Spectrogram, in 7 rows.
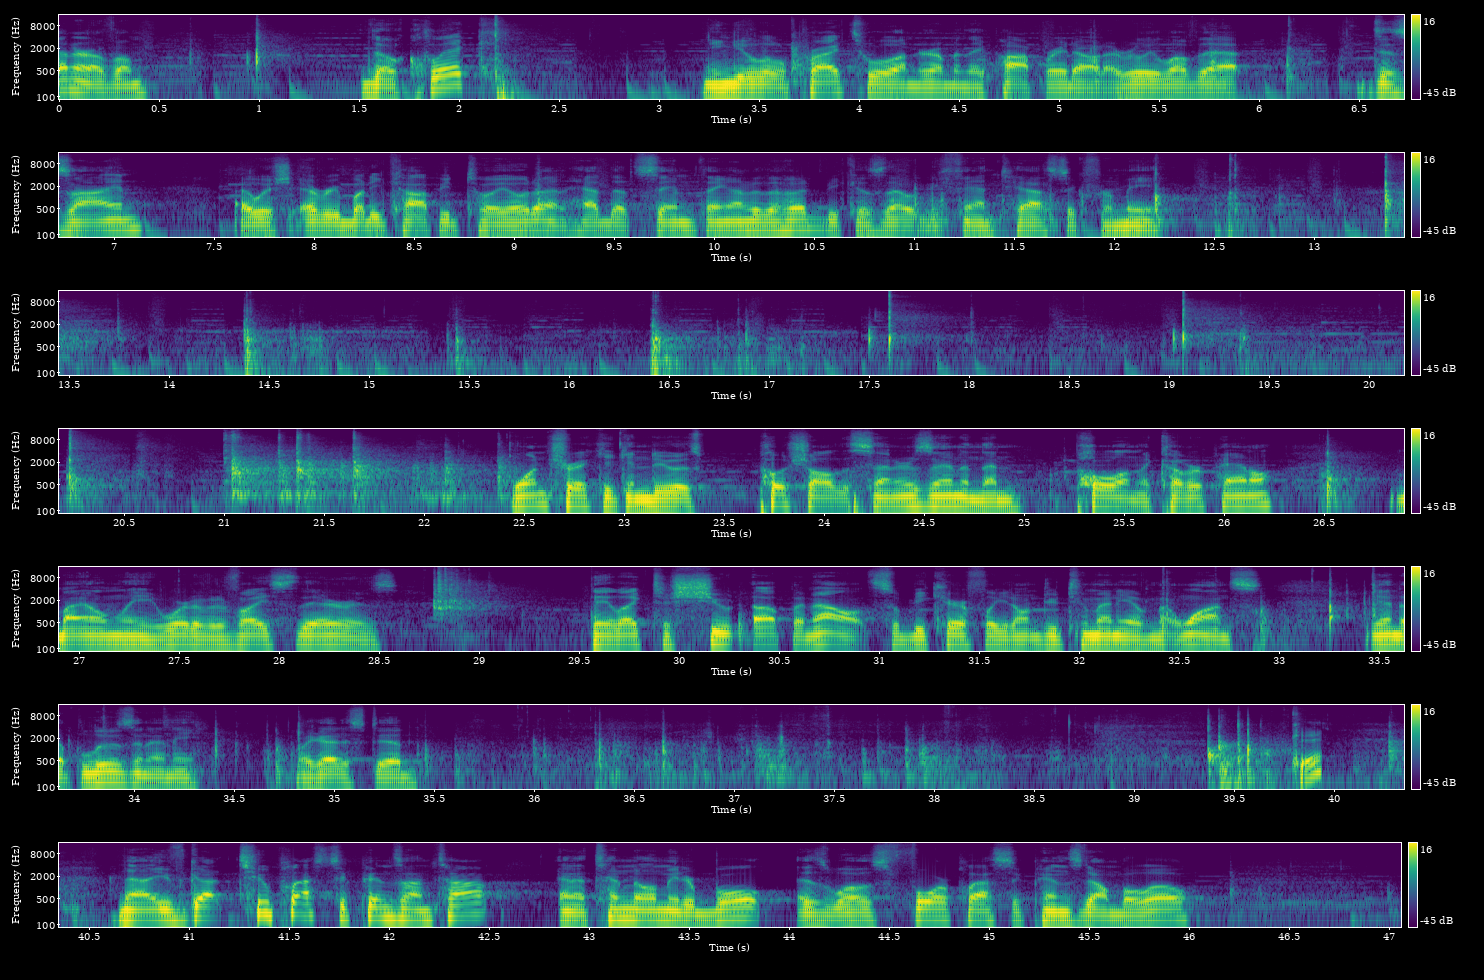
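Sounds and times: background music: 0.0 - 47.0
plastic clips clicking: 32.4 - 34.9
plastic panel rattling: 32.4 - 38.4.

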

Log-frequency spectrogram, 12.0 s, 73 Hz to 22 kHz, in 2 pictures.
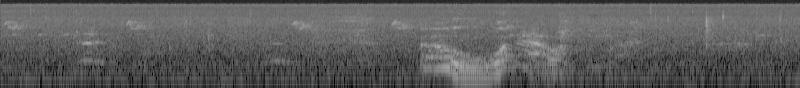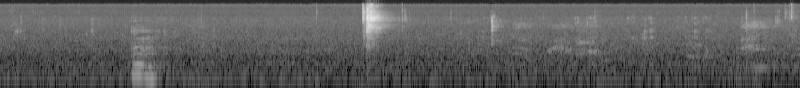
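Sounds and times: man murmuring mm: 7.0 - 7.3
sharp hiss: 8.7 - 9.0.

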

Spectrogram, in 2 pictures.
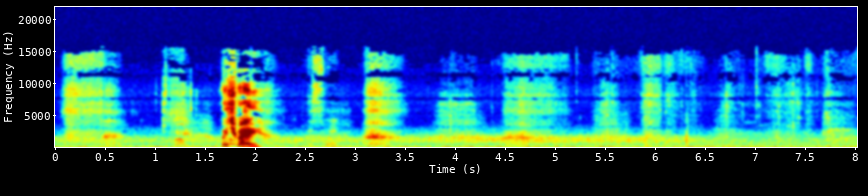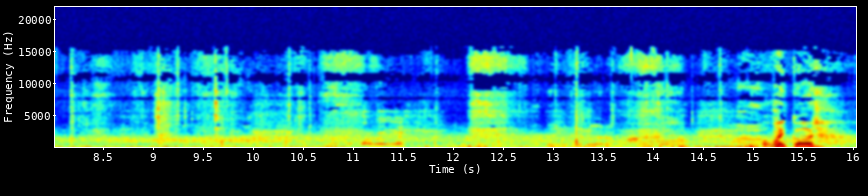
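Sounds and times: heavy out-of-breath breathing: 0.0 - 1.6, 2.2 - 16.0
steady low rumble: 0.0 - 16.0.

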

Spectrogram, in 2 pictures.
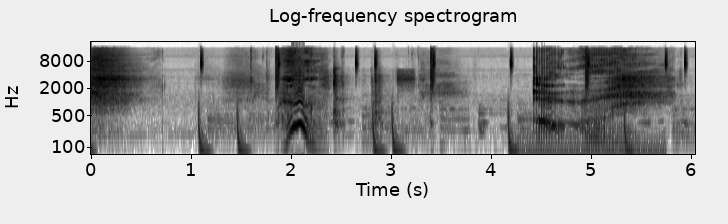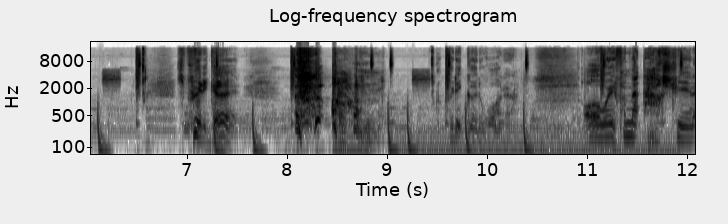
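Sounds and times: hip-hop beat: 1.1 - 12.0
man burping loudly: 4.3 - 5.8.

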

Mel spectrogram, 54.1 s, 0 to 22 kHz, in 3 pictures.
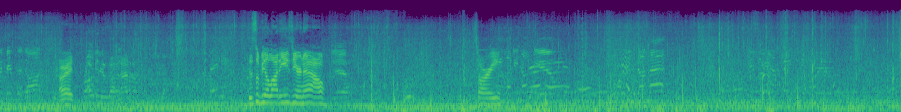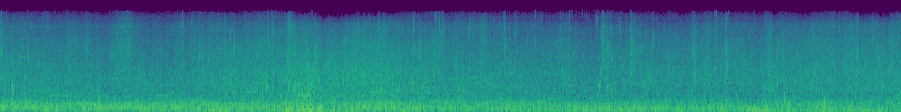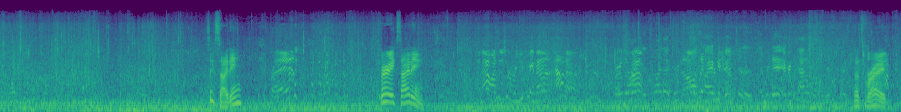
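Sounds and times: water lapping and splashing: 0.0 - 54.0
wind buffeting microphone: 0.0 - 54.0.

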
